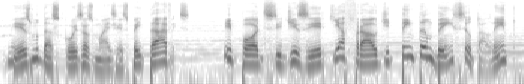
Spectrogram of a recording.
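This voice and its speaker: In a formal, measured and rhetorical style much like scripted audiobook narration, a man reads a book aloud at medium pitch.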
